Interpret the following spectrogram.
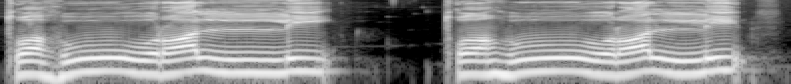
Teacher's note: طہورلی، طہورلی، طہورن نہیں پڑھیں گے، نون کی آواز یہاں نہیں آئے گی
